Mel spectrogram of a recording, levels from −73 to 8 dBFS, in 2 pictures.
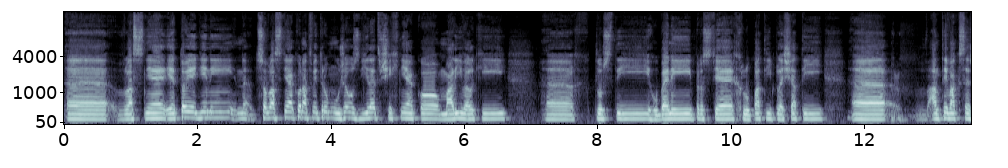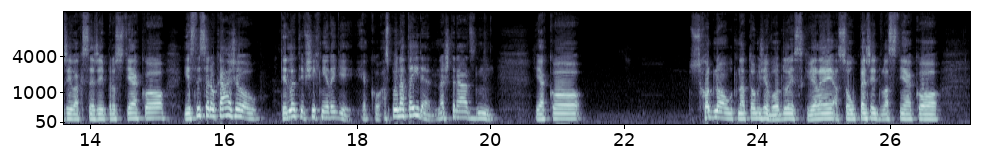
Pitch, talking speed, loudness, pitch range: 125 Hz, 115 wpm, -11 LUFS, 120-135 Hz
